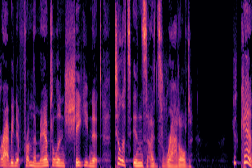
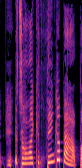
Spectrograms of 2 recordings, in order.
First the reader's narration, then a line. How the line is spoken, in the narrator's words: Bobby exclaimed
